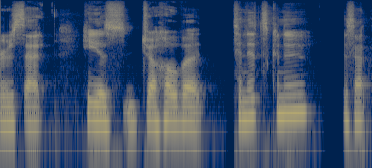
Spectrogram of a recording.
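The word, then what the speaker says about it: Tsidkenu: learn throughout scripture is that he is Jehovah Tenitzkenu. Is that how you pronounce it? He's our banner. Sidkenu, yeah. Sidkenu, he's our banner.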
